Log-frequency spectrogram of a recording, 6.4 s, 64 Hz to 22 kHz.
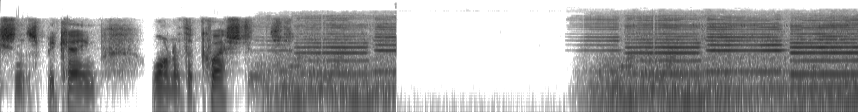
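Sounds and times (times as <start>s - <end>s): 
speech: 0.0s - 2.6s
ambulance siren wailing: 2.0s - 3.0s, 4.3s - 6.4s
rumbling traffic: 4.4s - 6.4s.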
